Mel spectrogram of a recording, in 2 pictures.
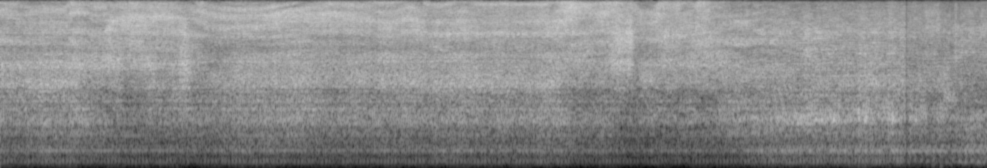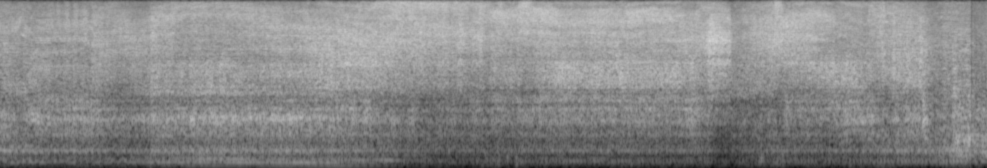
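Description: A welding gun crackles and hisses against sheet metal.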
